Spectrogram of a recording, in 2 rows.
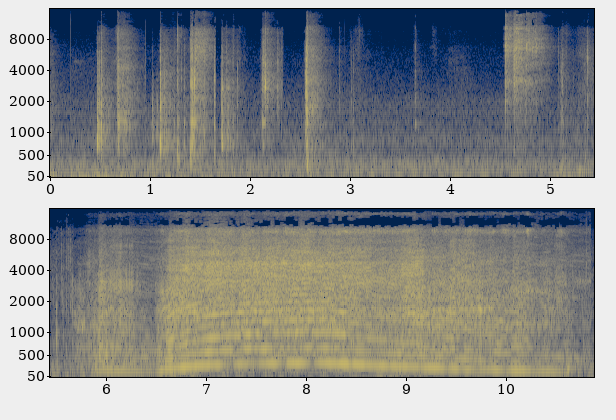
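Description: Plastic clicks from handling the Nerf Ultra 2 blaster, then its battery-powered flywheel motor running: a whine that rises in pitch over about a second and a half, holds, then slowly sinks.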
